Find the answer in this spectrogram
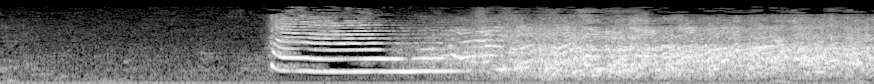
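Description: A handheld air horn blasts once, suddenly, about a second and a half in, sounded close behind a man's head as a prank scare. The short, loud blare gives way to a loud, even rush of noise.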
